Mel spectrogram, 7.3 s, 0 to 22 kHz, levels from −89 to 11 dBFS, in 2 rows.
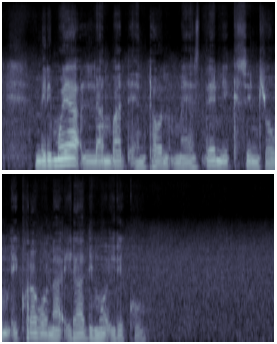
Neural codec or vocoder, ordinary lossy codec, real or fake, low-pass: codec, 44.1 kHz, 7.8 kbps, Pupu-Codec; none; fake; none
